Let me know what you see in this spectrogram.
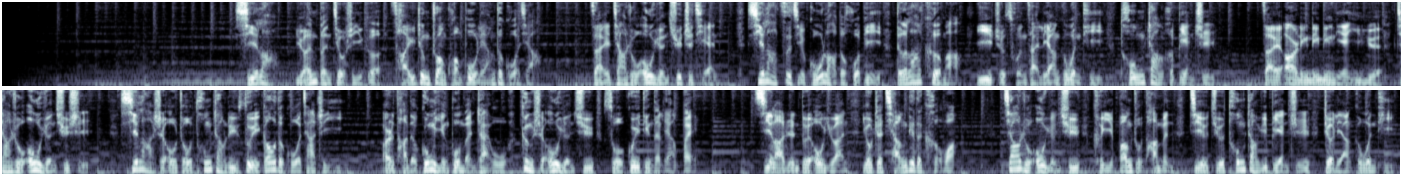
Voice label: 男 节目 希腊, 国语男声配音; 郎咸平说节目-希腊

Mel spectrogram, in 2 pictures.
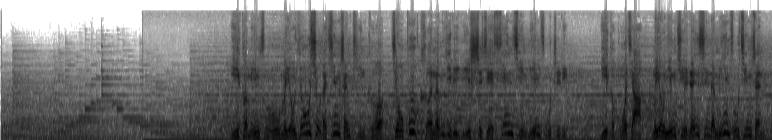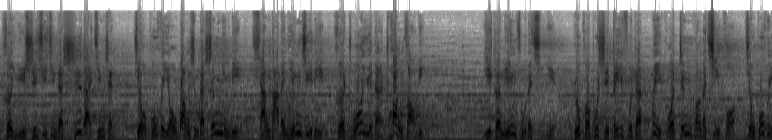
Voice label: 专题, 国语男声配音; 恒特重工; 红色专题

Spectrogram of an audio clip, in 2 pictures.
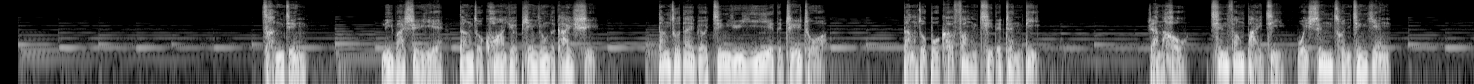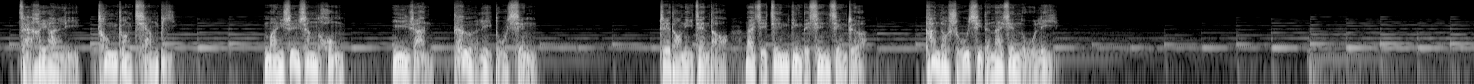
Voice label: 男 专题 微电影感觉

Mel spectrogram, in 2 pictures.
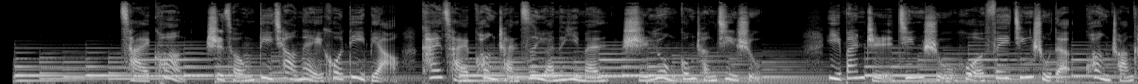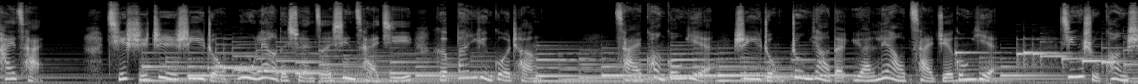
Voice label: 女 课件解说 采矿

